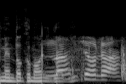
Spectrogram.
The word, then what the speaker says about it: Meung-sur-Loire: Meung-sur-Loire, c'est juste à côté d'Orléans. Meung-sur-Loire, on doit prononcer, c'est ça? Oui, tout à fait.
